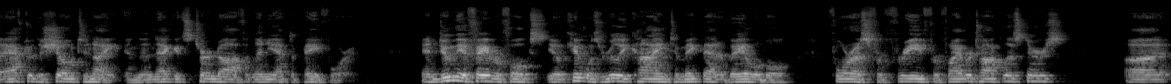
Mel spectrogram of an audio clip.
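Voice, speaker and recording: A man hosting a casual livestream chat, talking in a rambling, chatty way from a room at home that is not soundproofed, so his voice comes back with a clear room echo. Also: mid-range voice, fairly bright tone. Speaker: host. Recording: echoey unsoundproofed room.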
